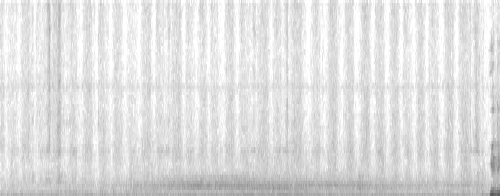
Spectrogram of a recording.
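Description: Wooden rolling pin rolling over a floured block of laminated puff pastry dough on a wooden board: a faint, soft rubbing that grows a little louder in the middle and then fades back.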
